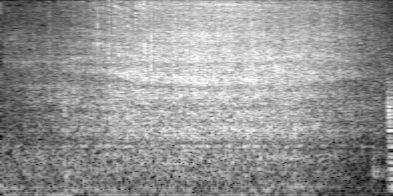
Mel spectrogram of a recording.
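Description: Tomato paste sizzling in a pan with spices, a steady close frying hiss that swells and eases, with a brief stir near the end.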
